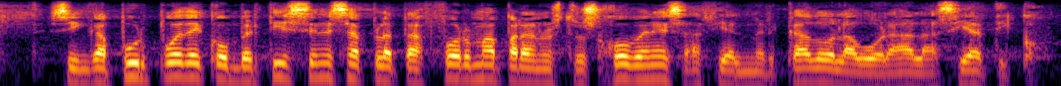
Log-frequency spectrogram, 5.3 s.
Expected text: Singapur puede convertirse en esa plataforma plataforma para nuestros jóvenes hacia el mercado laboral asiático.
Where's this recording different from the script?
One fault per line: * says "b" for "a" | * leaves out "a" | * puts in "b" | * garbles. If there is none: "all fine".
* leaves out "plataforma"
